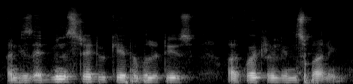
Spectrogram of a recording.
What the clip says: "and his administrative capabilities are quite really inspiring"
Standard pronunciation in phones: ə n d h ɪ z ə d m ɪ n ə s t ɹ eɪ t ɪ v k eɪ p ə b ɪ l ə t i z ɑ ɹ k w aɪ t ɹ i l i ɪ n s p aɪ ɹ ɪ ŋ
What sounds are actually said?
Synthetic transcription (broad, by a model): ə n d h ɪ z ə d m ɪ n ə s t ɹ eɪ t ɪ v k eɪ p ə b ɪ l ə t i z ɑ ɹ k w aɪ t ɹ i l i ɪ n s p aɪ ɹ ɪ ŋ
